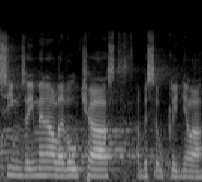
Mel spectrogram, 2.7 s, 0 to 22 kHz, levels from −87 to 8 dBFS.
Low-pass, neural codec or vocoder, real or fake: 10.8 kHz; none; real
